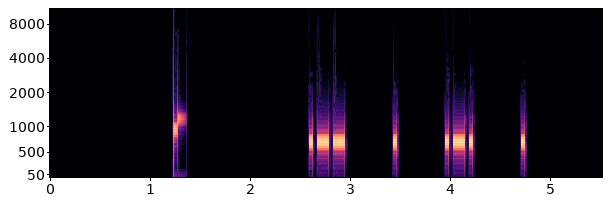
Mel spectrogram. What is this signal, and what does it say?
Morse code, heard as a keyed tone, about 31 wpm, spaced as for 14 wpm, 700 Hz. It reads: WERE
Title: 4x Character Spacing - Top 300 Words - 30wpm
